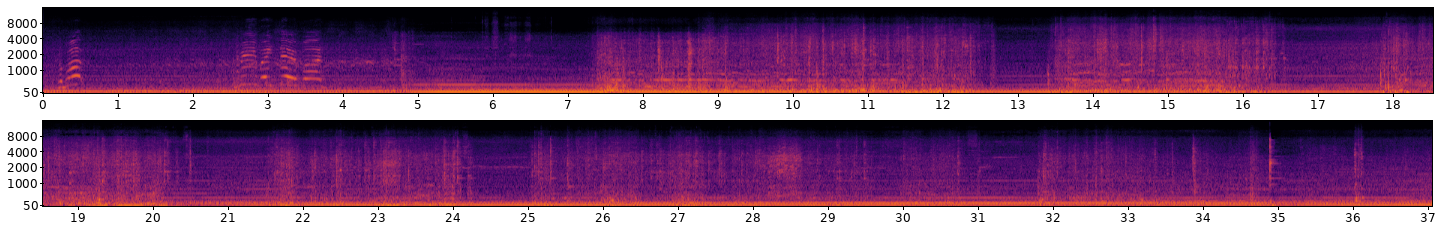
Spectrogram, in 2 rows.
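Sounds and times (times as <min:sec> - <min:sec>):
excavator diesel engine running: 0:00.0 - 0:37.0
bucket scraping and knocking dirt: 0:07.6 - 0:12.8, 0:13.4 - 0:16.8, 0:17.6 - 0:35.1.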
